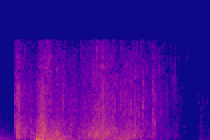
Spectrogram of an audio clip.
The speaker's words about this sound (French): Allez, je vous embarque avec moi pour une plongée dans les rivières d'Amazonie, on va vérifier ça. Je plonge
